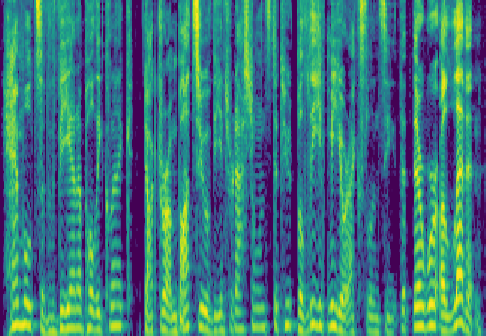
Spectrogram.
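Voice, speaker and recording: An actor playing a deferential, fearful doctor in a radio drama, speaking hesitantly and apologetically. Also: male voice, a little high, fast talker, close to an everyday voice. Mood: fearful, regretful. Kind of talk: old-time radio drama acting.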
